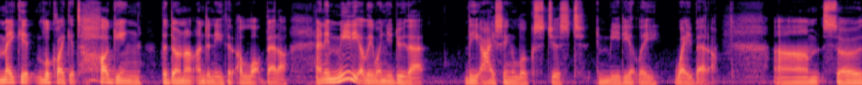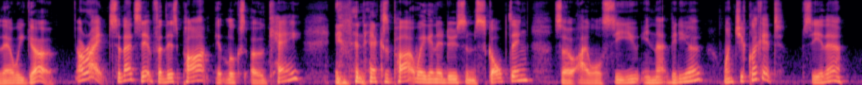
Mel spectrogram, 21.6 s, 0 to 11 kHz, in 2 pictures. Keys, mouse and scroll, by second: 0.4 middle click, 0.9 scroll down 1, 1.5 middle click, 1.8 scroll down 2, 2.1 middle click, 3.0 scroll down 1, 3.3 middle click, 3.9 alt+a, 4.1 middle click, 4.5 scroll down 2, 4.7 shift+middle click, 5.0 middle click, 5.7 scroll up 1, 6.0 middle click, 6.3 scroll up 2, 7.0 middle click, 7.3 middle click.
